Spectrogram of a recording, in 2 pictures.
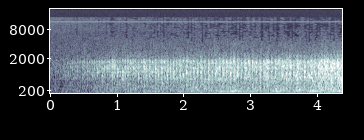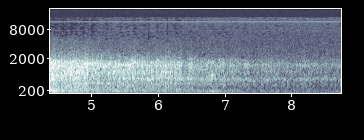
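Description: Faint, muffled tractor engine running, swelling to its loudest about halfway through and then fading away.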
